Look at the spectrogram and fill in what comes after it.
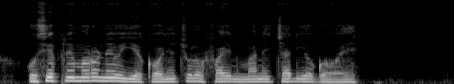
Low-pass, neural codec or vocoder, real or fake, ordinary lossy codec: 19.8 kHz; none; real; none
